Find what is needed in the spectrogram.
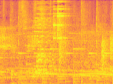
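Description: Background music with a steady melody, and a bright glassy clink about a second in.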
